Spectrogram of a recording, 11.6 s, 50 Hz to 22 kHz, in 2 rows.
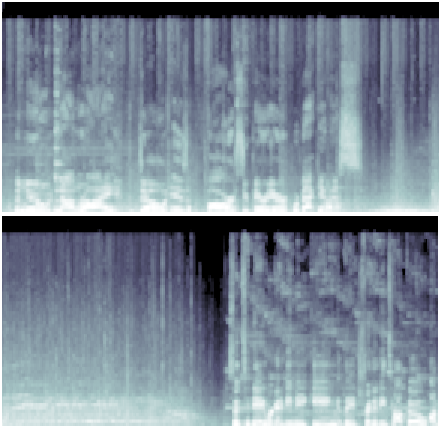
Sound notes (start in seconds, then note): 4.8 flames roaring; 5.6 crowd cheering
